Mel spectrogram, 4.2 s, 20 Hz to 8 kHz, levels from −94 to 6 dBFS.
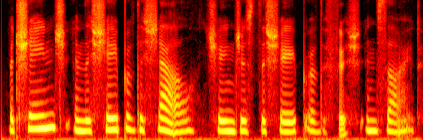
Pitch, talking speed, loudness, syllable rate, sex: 225 Hz, 215 wpm, -16 LUFS, 5.3 syllables/s, female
